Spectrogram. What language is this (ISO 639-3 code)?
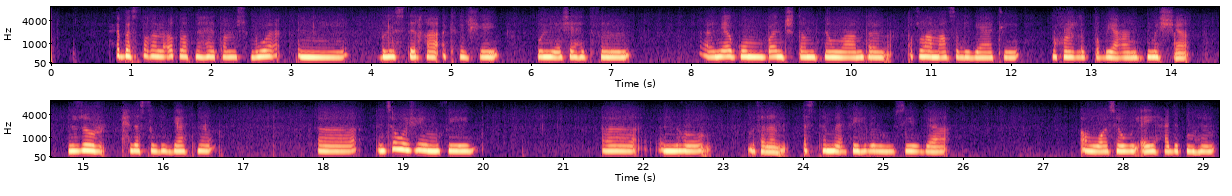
acx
